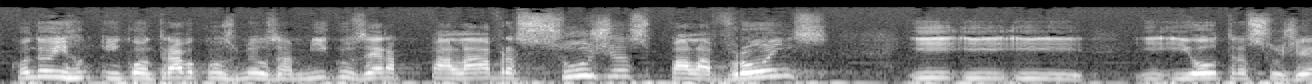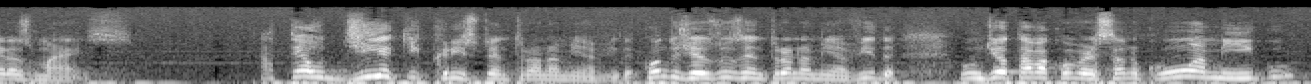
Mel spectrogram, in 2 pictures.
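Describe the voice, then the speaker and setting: A man's voice: high voice, lively intonation, fairly quick, low-quality recording. A middle-aged Brazilian man preaching a sermon as pastor, telling stories with acted-out dialogue and building emphasis. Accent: Brazilian Portuguese. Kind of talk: sermon to a men's group.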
